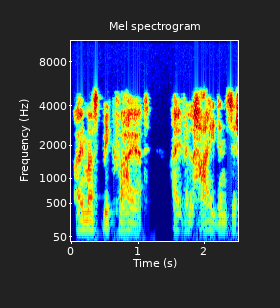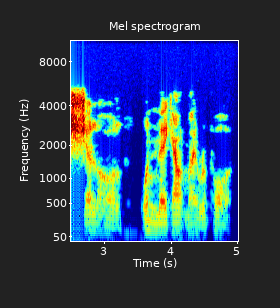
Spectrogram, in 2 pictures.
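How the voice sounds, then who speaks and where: A man with a put-on German accent playing a dazed, haunted soldier turned butcher's helper in a dramatic horror reading, halting and brooding. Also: fairly low pitch, flat delivery, voice pushed down. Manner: halting, repetitive, brooding first-person delivery. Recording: dull lo-fi home recording.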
